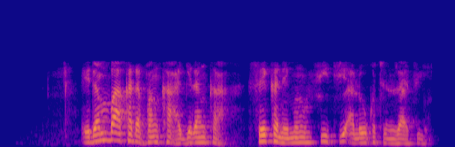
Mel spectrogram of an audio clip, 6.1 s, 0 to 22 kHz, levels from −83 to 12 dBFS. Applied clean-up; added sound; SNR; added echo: neural mask model Resemble Enhance denoiser.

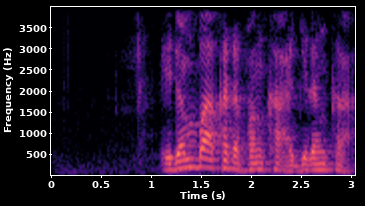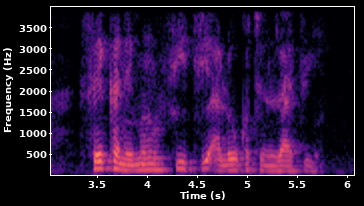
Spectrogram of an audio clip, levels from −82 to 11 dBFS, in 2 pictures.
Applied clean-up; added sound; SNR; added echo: none; none; none; none.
